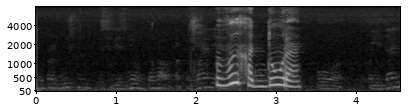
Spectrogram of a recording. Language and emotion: Russian, angry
